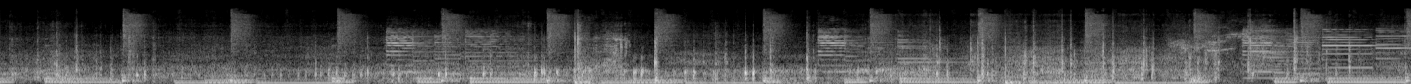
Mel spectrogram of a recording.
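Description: Skateboard wheels rolling on concrete, with several sharp clacks of the board from tricks and landings, over music with a stepping bass line.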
